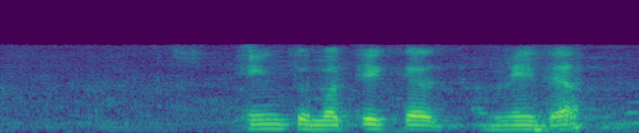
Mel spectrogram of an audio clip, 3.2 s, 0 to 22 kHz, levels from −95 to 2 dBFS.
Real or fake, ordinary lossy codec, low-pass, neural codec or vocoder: fake; AAC, 32 kbps; 5.4 kHz; codec, 44.1 kHz, 2.6 kbps, SNAC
